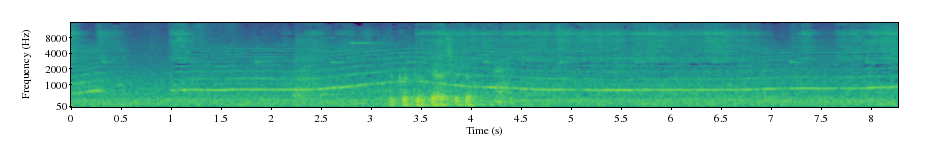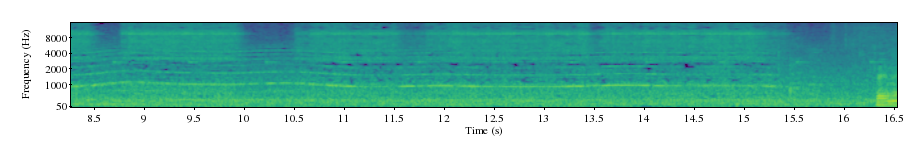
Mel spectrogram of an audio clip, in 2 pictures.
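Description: A surgical machine gives off a steady tone that slowly rises and falls in pitch.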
